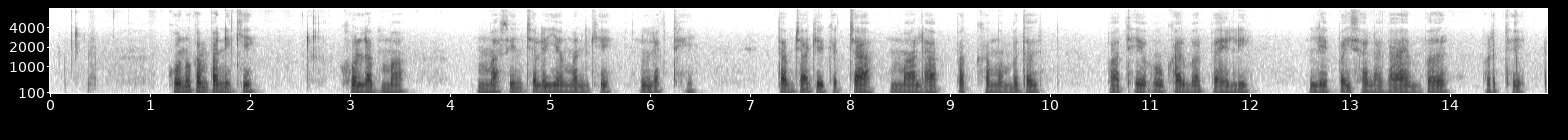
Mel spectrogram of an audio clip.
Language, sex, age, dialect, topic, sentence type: Chhattisgarhi, male, 18-24, Western/Budati/Khatahi, banking, statement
